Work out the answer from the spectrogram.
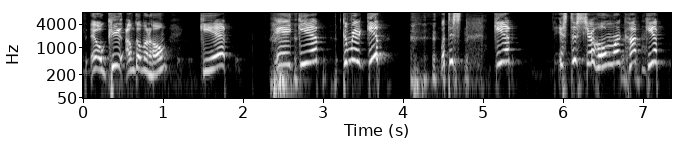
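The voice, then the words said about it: Imitated Filipino accent, mother's voice. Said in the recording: “my mom, hardcore Filipino. You know Filipino accents. ... They can't pronounce a th.”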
